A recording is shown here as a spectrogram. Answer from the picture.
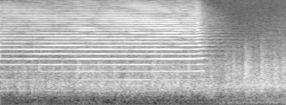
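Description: Train horn sounding one long, steady blast that cuts off about three seconds in, leaving a fainter background noise.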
